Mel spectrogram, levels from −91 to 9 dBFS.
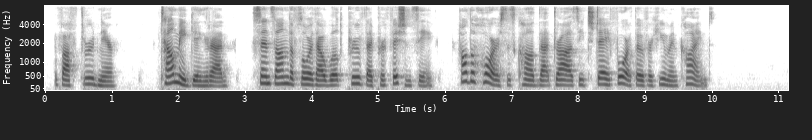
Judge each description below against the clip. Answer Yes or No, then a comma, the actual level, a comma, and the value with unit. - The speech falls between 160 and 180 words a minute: No, average, 145 wpm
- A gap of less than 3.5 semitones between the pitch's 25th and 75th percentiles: No, average, 4.1 semitones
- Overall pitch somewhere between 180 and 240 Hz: Yes, medium, 185 Hz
